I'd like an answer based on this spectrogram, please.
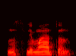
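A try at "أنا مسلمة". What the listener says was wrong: আনা মুসলিমাতুন, মাদ নাই।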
